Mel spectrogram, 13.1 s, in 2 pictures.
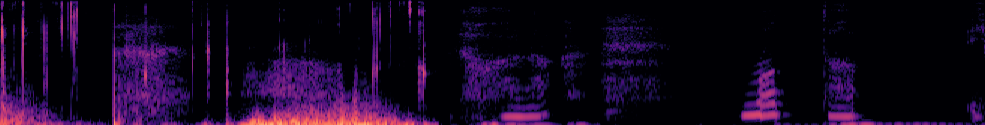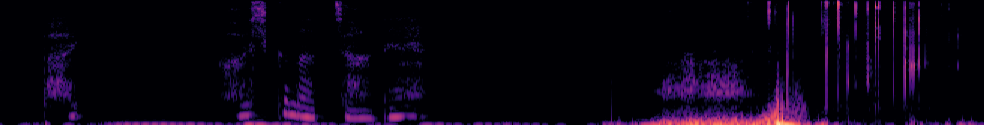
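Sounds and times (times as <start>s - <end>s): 
ear licking: 0.0s - 2.9s, 11.5s - 13.0s.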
